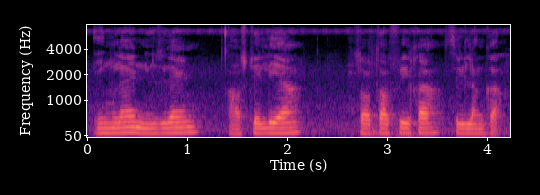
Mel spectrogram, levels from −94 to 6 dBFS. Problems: constant background noise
